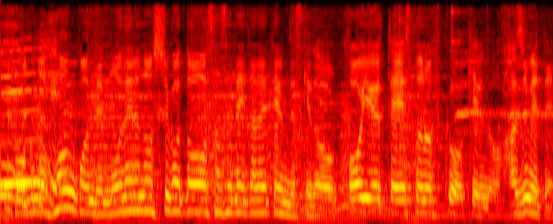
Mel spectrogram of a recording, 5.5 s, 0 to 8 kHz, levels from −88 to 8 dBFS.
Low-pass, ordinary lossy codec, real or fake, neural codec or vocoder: 7.2 kHz; none; real; none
